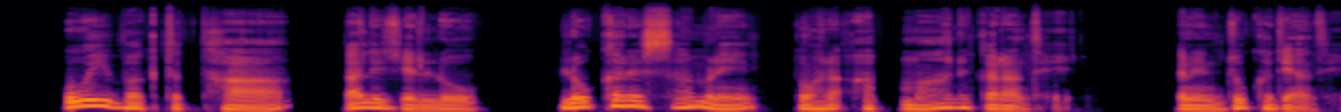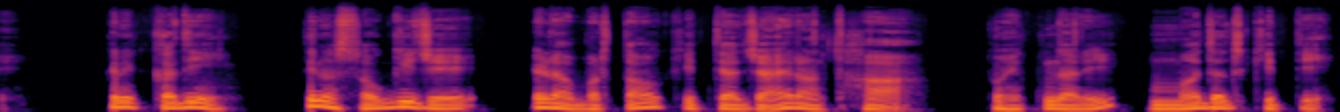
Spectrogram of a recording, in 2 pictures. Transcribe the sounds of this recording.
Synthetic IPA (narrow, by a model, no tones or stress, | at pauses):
koːibɐkt̪t̪ʰa | t̪aːled͡ʒeloːk̚ | loːkãɾesaːmɽ̃et̪ʊɦãːɾa̰ʔɐp̚maːnkɐɾãt̪ʰe | kɐned̪ʊkʰd̪eːã̰t̪ʰe̥ | kɐnekɐd̪ĩ | t̪ɪnãsɔːɡid͡ʒe | eːɽabɐɾt̪aːokɪt̪ejad͡ʒa̰ːeɾãt̪ʰa̰ | t̪ʊɦẽt̪ɪnãɾimɐd̪əd̪kɪt̪ḭː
